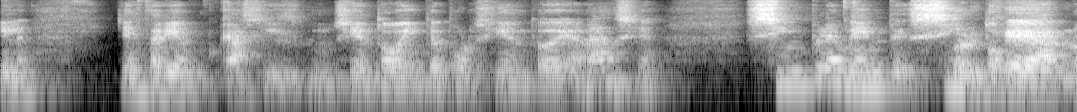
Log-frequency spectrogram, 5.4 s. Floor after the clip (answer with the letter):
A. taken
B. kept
B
